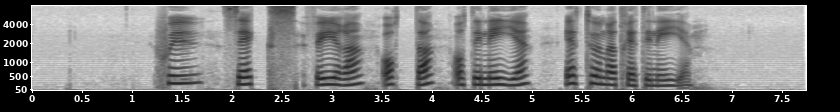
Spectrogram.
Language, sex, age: Swedish, female, 23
